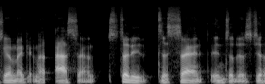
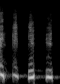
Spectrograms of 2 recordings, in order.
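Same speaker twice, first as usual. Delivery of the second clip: high giggle. Retold or imitated. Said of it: "Sammy's just like".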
